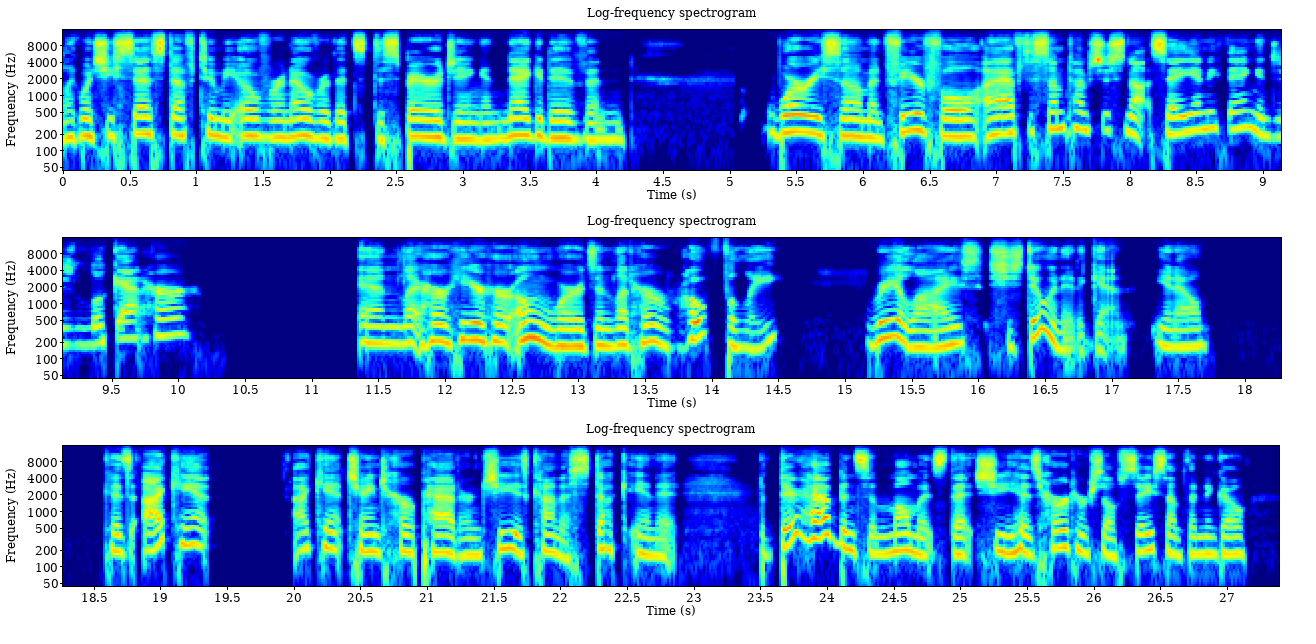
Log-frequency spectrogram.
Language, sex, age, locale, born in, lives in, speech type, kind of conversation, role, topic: English, female, 60-64, en-US, United States, United States, conversation, unstructured, none, How do you handle recurring family drama?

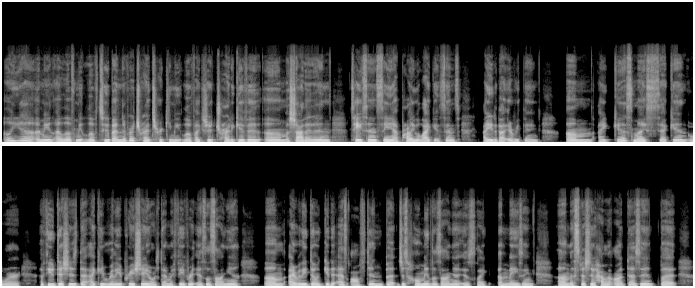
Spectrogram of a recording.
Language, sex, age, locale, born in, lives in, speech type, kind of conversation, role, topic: English, female, 25-29, en-US, United States, United States, conversation, unstructured, none, What is your favorite comfort food, and what is the story behind it?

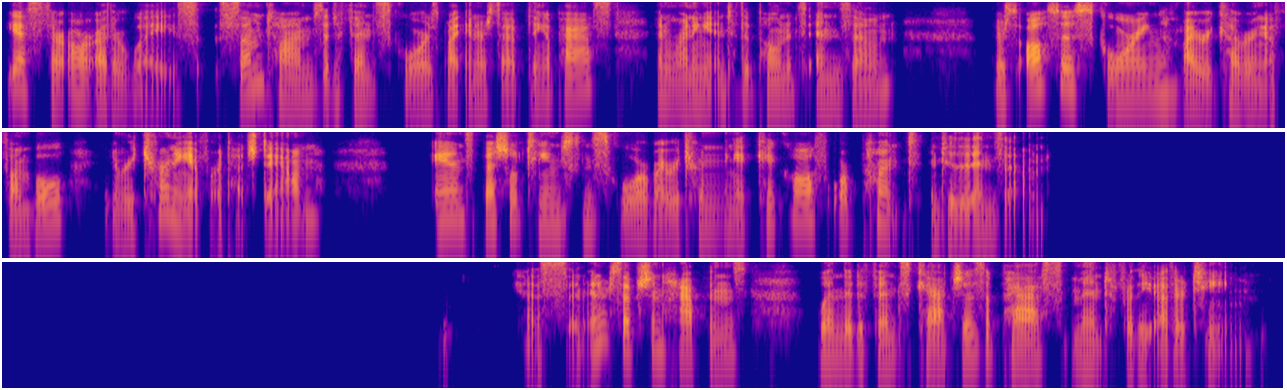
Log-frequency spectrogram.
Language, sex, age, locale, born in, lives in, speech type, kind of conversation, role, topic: English, female, 40-44, en-US, United States, United States, read, expert-assistant, expert, Explain how a touchdown is scored in American football.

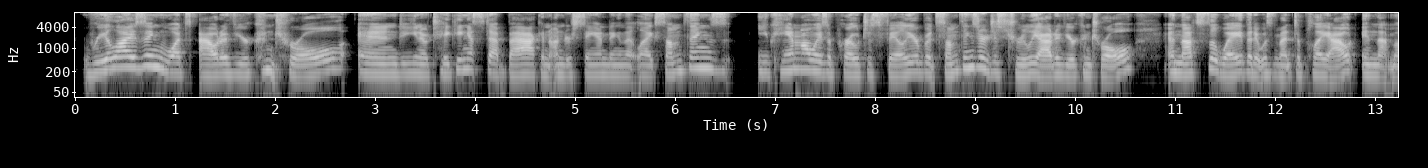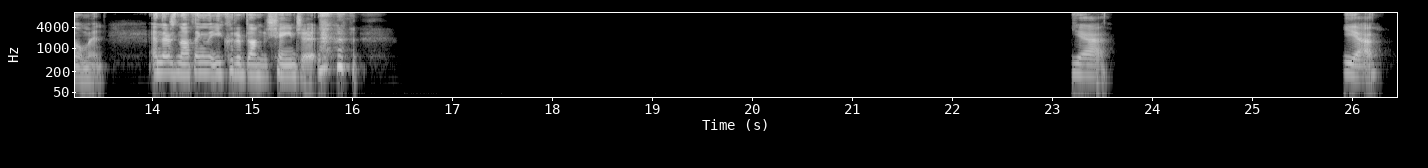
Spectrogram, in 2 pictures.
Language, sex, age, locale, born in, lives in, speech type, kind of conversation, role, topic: English, female, 30-34, en-US, United States, United States, conversation, podcast, host, How can setbacks help us grow and achieve our goals?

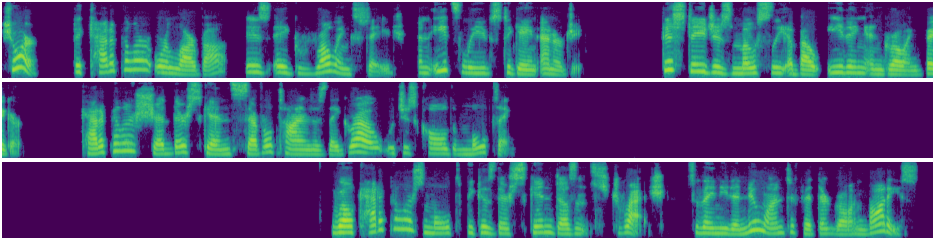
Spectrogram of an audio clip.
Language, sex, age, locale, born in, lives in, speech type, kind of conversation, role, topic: English, female, 20-24, en-US, United States, United States, read, expert-assistant, expert, What are the different stages of butterfly development?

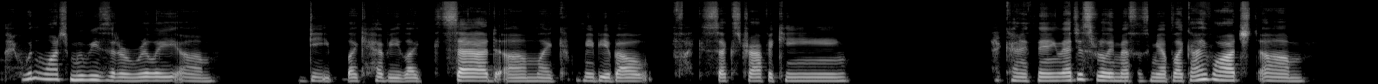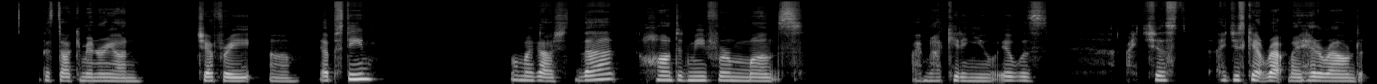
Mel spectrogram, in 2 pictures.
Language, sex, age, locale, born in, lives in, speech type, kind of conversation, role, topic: English, female, 55-59, en-US, United States, United States, conversation, unstructured, none, How do movies help boost your mood when you're feeling down?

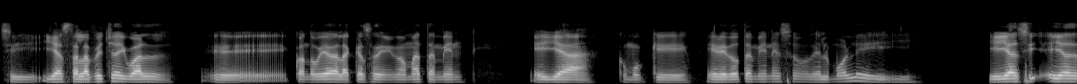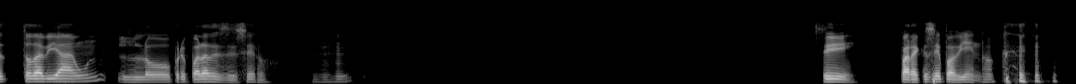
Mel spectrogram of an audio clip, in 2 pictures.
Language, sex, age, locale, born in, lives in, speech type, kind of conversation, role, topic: Spanish, male, 30-34, es-MX, Mexico, Mexico, conversation, unstructured, none, ¿Cuál es tu plato típico favorito y por qué?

